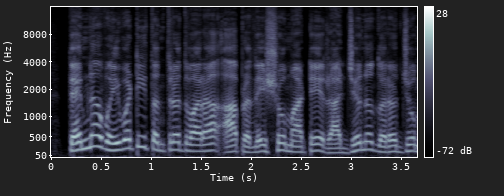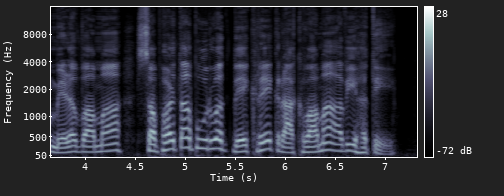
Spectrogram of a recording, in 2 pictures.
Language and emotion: Gujarati, neutral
